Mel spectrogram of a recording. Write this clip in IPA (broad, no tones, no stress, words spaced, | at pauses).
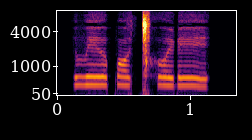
βeə̯pɔə̯ǀʰoɪ̯ ɽe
